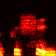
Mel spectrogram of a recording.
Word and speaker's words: phishing: तो यहाँ पे PHISHING ये जो टर्म है फिशिंग, प्रोनाउंसिएशन सेम है.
